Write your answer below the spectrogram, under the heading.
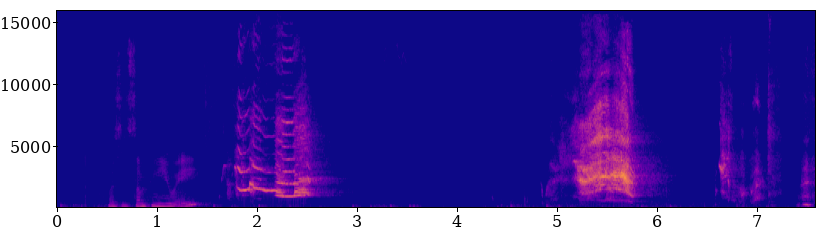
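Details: Indoor pet cockatoo after a fall from a bed, giving two harsh, rasping screech bursts several seconds apart, with a person talking softly before and between them.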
